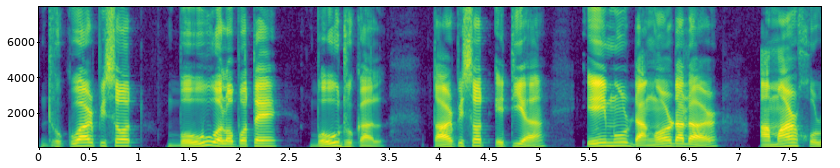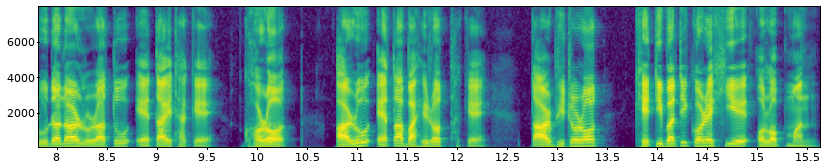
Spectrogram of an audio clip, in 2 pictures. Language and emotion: Assamese, neutral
